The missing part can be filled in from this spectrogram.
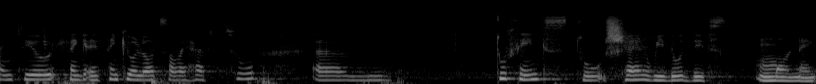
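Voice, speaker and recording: In a French accent, a woman with a medium pitch and dark, mellow tone speaks very slowly, with ordinary pitch variation and long, frequent pauses. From France. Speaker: former member of parliament. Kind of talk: conference speech. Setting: stage with audience. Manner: halting.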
